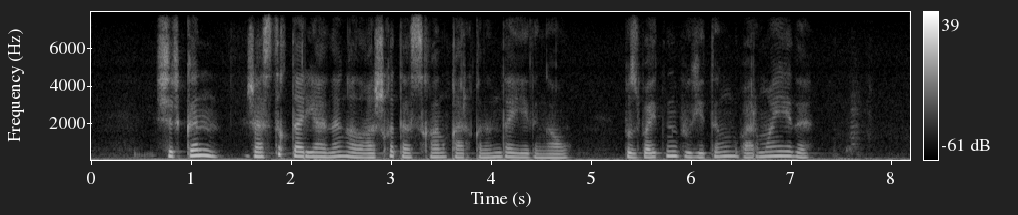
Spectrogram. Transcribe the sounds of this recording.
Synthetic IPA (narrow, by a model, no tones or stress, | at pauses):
ʃɪɾkʲɪnʒɑst̪əq̚d̪ɑɾijɑnəɴɑlˠʁɑʃqət̪ʰɑsəʁɑɴqʰɑɾqənənd̪ɑje̞d̪ɪŋɑw | b̥ʊzbɑjt̪ənbɵɡʲe̞t̪ɪŋbɑɾmɑje̞d̪ɪ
